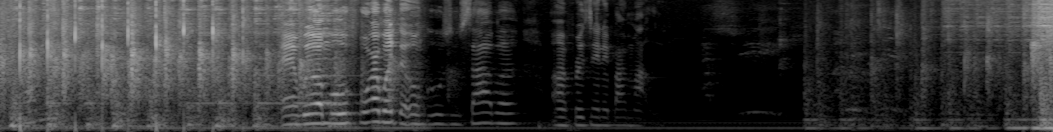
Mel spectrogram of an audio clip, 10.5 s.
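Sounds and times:
audience hand clapping: 0:00.0 - 0:03.5, 0:08.2 - 0:10.5
speech: 0:02.9 - 0:04.3, 0:05.1 - 0:06.5.

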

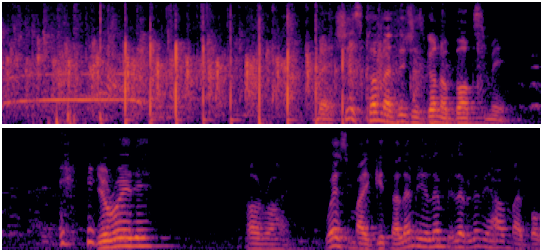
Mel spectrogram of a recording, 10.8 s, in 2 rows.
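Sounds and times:
audience applause: 0:00.0 - 0:04.4
speech: 0:03.2 - 0:05.2, 0:06.3 - 0:07.0, 0:07.9 - 0:10.7.

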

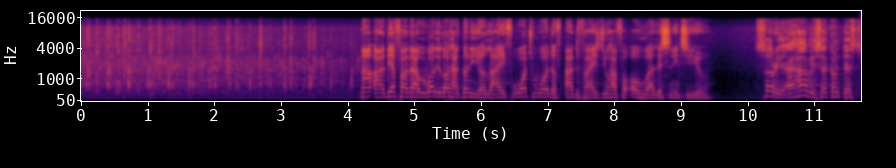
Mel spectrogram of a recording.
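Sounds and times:
audience applause: 0:00.0 - 0:04.2
speech: 0:04.2 - 0:09.6, 0:10.2 - 0:11.6.

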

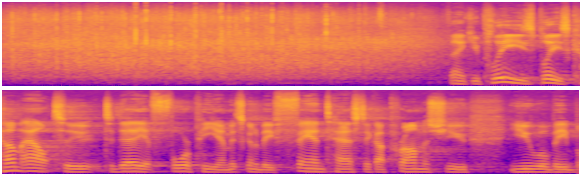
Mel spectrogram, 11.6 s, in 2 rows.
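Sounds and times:
in-room audience applause at a church service: 0:00.0 - 0:04.5
speech: 0:04.5 - 0:11.5.

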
